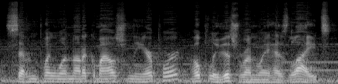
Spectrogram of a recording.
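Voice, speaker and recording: A man's voice: medium pitch, steady tone, fast. Man narrating a landing approach over music. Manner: thinks aloud in clipped aviation jargon. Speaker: flight simulator pilot narrating. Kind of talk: running commentary on a flight approach.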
